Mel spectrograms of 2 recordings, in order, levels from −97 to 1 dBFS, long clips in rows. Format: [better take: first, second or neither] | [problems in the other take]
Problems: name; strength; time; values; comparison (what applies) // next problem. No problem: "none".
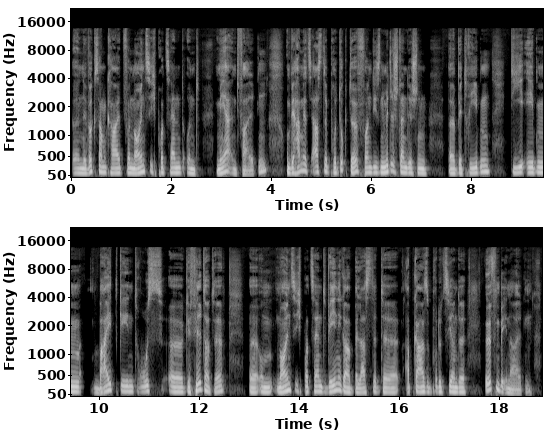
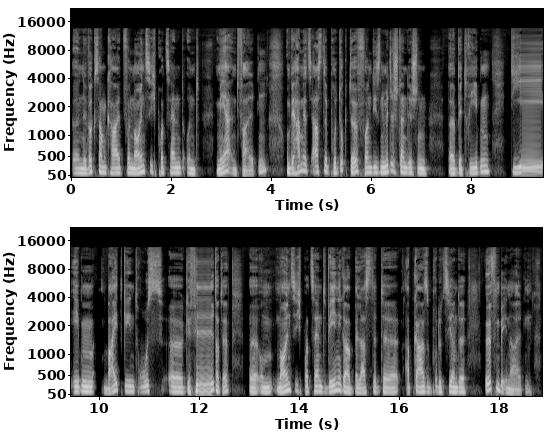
first | audio freezing; at 9 s and at 12 s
